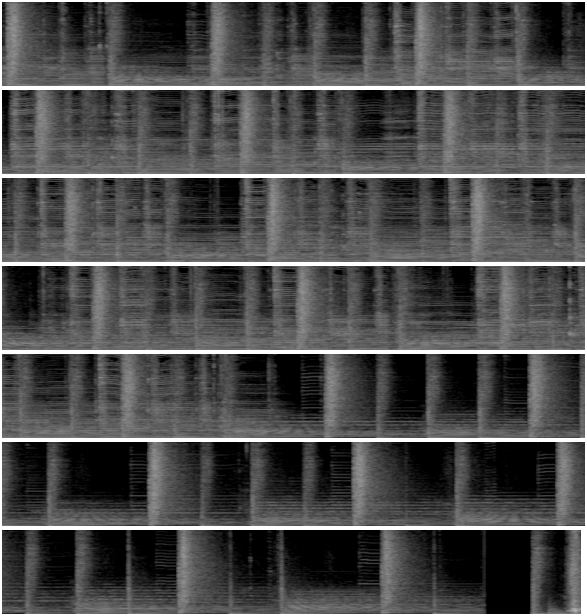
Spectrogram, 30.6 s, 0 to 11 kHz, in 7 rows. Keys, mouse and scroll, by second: 14.2 click, 16.1-19.1 drag.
